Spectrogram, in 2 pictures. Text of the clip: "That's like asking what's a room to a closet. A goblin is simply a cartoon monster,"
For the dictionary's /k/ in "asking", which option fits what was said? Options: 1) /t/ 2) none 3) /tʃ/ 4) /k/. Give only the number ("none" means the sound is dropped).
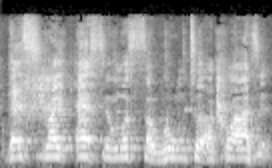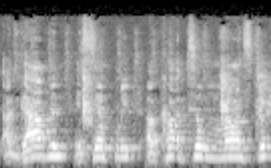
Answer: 2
